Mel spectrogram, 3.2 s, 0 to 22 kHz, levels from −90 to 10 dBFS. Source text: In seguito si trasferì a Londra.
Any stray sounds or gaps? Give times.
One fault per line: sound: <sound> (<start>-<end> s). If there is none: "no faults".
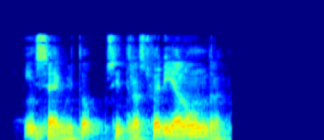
no faults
